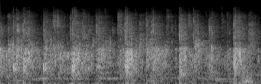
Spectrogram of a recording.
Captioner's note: applause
